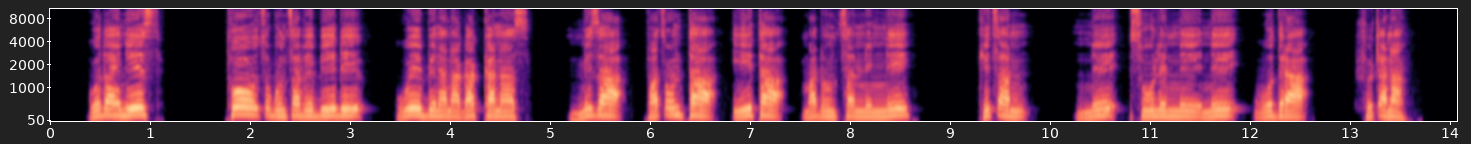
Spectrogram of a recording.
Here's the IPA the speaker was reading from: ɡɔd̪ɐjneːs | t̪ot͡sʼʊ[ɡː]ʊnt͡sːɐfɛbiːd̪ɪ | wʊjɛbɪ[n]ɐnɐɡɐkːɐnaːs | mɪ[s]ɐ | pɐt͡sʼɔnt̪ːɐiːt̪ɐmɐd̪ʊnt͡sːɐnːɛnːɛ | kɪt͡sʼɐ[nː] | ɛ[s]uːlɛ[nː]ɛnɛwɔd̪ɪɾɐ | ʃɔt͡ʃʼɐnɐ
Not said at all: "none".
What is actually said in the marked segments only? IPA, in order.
ɡ, n, z, nː, s, nː

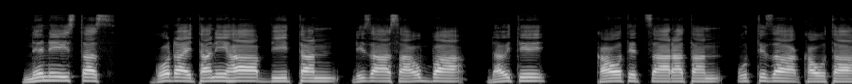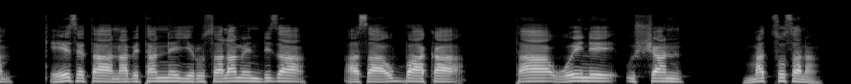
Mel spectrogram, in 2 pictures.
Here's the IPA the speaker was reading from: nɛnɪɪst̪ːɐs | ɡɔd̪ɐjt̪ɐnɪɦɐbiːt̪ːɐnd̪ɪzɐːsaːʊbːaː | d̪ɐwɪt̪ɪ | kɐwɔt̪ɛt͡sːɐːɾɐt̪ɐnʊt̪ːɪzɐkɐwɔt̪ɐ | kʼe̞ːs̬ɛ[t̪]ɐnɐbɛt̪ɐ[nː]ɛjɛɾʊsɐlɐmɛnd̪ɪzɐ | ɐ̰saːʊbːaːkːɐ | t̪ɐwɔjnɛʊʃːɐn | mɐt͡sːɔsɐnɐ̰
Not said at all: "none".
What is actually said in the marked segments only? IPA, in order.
t̪, nː

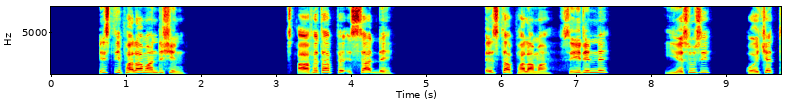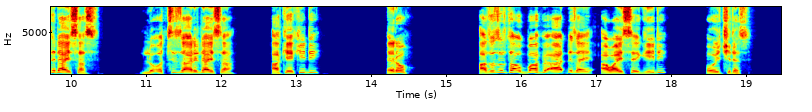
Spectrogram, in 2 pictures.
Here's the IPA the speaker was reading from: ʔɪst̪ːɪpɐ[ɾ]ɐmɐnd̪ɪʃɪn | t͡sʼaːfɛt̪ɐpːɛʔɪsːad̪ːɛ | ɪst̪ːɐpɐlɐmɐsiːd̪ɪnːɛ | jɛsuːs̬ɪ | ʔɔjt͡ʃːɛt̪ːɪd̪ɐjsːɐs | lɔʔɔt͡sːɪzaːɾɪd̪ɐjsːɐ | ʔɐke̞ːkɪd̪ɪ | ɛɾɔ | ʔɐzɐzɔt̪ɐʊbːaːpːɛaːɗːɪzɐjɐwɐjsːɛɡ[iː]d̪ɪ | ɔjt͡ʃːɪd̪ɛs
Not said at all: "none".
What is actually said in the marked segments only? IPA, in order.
l, iː

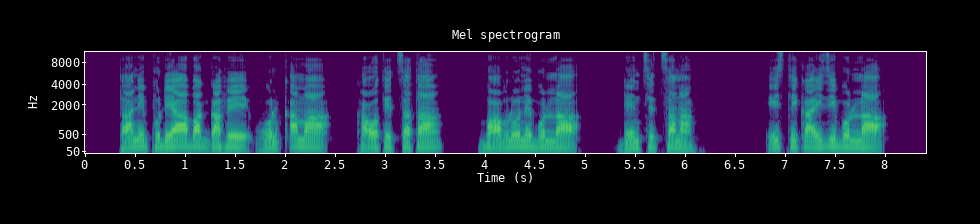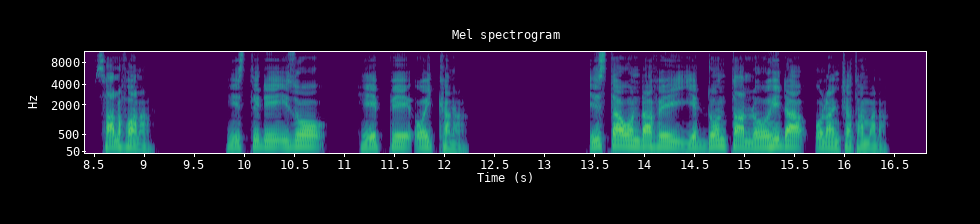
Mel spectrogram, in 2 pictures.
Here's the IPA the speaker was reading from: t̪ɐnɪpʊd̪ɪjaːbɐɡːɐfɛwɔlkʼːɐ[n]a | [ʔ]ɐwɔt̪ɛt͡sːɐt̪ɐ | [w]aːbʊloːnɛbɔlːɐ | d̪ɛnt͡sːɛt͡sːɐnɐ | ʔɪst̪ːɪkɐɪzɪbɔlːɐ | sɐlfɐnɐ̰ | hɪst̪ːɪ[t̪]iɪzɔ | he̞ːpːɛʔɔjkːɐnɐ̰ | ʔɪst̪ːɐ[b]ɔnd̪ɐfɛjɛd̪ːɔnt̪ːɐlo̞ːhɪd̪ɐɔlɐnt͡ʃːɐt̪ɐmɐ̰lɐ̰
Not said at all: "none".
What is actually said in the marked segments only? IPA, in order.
m, k, b, d̪, w

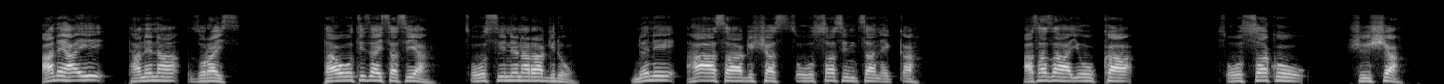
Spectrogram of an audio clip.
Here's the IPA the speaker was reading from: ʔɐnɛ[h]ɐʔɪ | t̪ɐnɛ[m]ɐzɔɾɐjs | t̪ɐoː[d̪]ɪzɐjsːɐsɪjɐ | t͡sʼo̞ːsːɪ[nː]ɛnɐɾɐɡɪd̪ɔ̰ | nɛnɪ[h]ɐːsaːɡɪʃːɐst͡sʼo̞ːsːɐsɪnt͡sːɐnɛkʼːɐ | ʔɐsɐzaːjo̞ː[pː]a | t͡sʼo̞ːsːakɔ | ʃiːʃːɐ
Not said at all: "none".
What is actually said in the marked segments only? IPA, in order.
h, n, t̪, n, h, kː

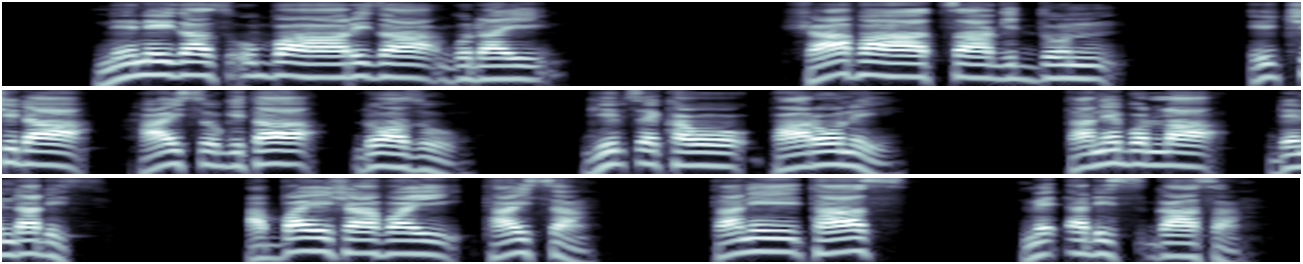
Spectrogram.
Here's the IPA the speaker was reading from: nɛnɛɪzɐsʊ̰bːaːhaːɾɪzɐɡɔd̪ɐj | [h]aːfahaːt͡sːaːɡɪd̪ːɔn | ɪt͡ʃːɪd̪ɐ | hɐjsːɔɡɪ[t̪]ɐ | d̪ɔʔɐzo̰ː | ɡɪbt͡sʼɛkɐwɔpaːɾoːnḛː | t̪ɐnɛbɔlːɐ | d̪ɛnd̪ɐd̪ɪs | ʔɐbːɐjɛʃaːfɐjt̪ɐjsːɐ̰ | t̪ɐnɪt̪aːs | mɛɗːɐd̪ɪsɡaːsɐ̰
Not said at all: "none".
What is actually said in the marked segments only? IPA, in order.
ʃ, t̪

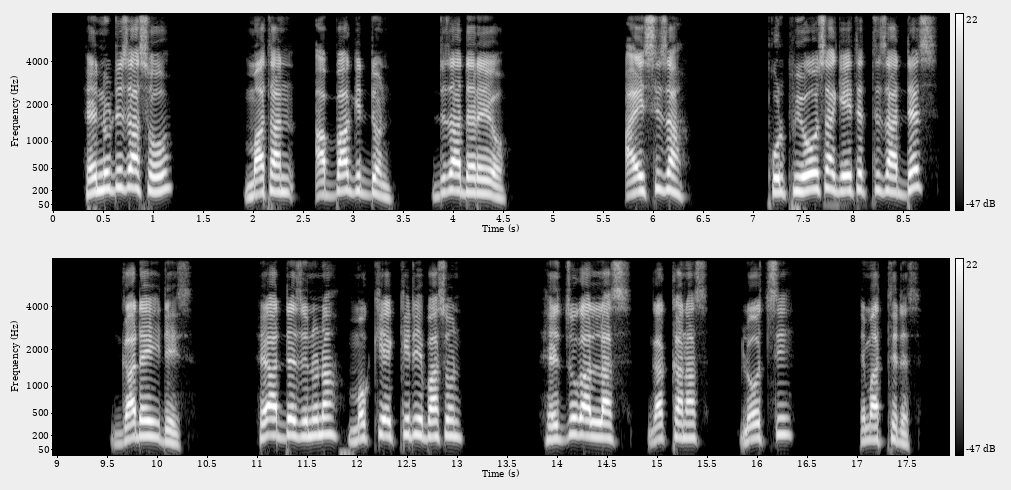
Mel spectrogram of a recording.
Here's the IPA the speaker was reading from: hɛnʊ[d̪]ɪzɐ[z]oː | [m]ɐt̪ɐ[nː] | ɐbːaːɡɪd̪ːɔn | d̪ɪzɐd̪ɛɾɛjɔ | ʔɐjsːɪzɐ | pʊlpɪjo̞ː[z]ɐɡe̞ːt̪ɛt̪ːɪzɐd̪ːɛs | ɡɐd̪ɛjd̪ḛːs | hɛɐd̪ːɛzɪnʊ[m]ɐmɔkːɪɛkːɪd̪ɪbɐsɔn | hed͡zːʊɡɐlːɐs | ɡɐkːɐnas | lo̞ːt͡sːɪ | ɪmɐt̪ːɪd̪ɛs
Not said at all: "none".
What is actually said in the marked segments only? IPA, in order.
d̪, s, m, n, s, n

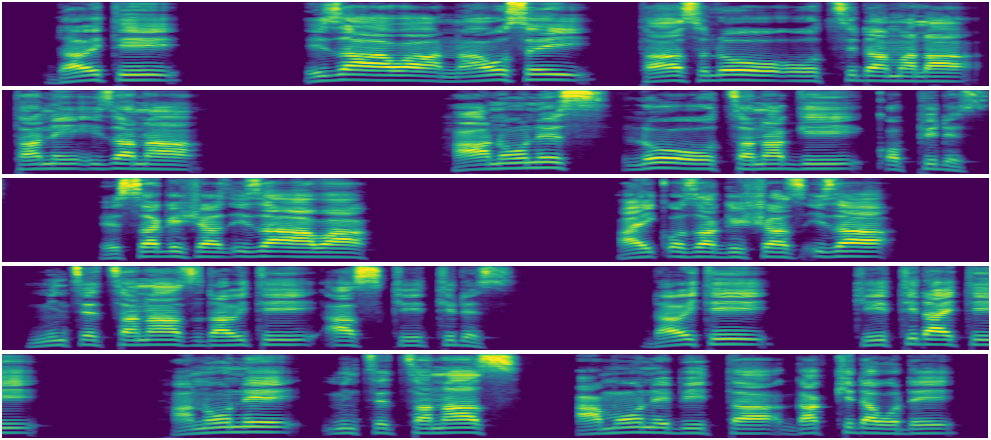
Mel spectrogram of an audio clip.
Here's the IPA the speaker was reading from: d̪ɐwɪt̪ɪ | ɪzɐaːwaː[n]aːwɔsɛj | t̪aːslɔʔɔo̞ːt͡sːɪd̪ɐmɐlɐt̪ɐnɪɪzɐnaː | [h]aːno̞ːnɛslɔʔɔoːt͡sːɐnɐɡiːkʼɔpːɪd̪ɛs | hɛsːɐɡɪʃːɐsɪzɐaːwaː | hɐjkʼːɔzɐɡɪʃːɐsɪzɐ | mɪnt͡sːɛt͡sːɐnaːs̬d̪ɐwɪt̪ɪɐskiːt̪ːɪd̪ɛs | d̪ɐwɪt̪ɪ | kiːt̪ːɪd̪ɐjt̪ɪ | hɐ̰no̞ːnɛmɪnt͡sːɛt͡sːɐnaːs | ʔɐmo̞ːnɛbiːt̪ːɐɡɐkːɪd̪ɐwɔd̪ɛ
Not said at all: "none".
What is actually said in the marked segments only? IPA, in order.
n, h

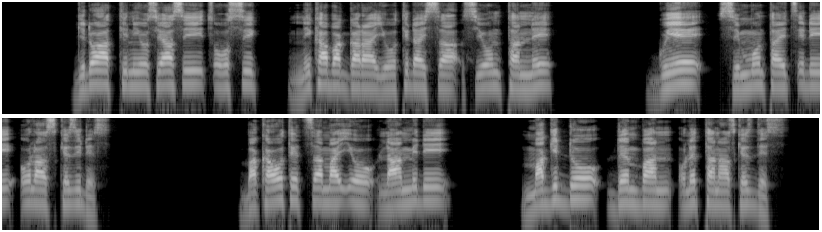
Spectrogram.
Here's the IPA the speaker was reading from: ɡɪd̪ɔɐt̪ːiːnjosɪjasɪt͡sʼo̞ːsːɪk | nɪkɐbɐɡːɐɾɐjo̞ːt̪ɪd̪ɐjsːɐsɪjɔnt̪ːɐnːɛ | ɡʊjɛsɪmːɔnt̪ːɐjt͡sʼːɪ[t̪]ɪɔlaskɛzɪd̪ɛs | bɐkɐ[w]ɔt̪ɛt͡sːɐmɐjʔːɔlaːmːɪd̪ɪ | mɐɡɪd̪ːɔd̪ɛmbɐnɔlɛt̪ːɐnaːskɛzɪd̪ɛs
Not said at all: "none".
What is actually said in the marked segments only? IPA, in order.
d̪, w

